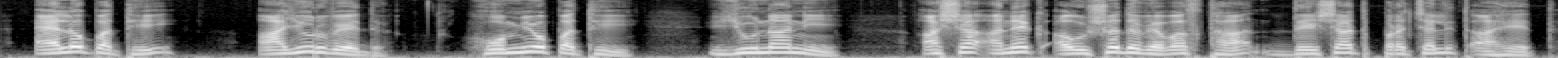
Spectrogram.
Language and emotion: Marathi, neutral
